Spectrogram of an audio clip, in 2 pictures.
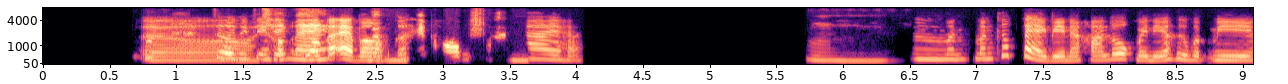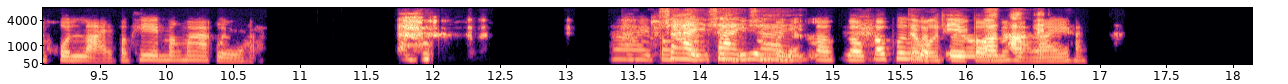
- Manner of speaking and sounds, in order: chuckle; chuckle; unintelligible speech; other noise
- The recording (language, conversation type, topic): Thai, unstructured, ทำไมการรับฟังกันอย่างตั้งใจถึงช่วยลดความขัดแย้งได้?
